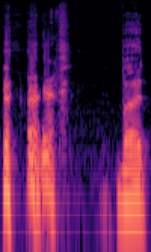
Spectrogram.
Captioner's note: laughing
